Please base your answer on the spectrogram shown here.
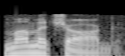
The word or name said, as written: mummichog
